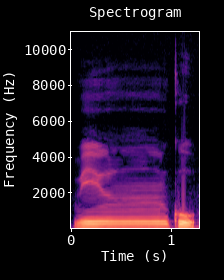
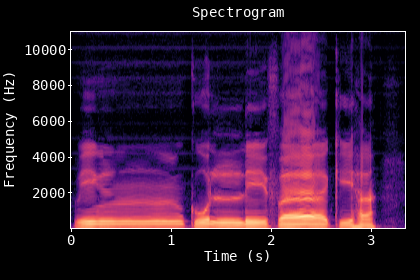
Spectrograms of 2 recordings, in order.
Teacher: nun mati ketemu kaf. Di sini kita namakan dengan bacaan ikhfa. Maka cara membacanya, samarkan nunnya kepada huruf kaf, minku langsung kepada makhraj huruf kaf.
